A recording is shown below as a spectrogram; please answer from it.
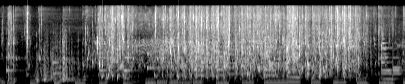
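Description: A hand swishes a toy car through soapy water in a plastic tub, splashing continuously from about two seconds in until shortly before the end, over background music with a bass line.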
